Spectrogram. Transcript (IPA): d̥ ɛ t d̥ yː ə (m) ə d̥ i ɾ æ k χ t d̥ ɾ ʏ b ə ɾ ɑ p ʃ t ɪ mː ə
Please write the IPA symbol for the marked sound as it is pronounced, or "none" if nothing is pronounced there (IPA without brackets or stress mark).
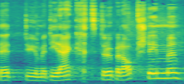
m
